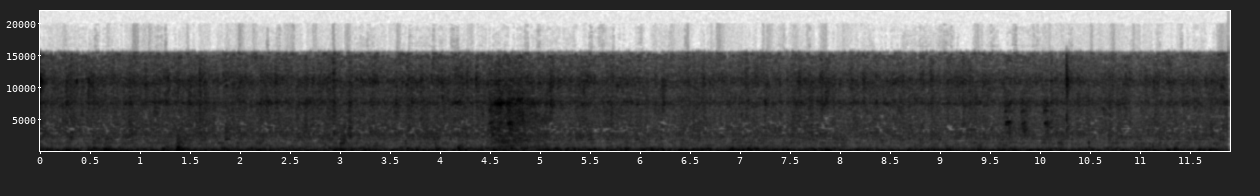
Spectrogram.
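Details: Steady broadband rushing like running water throughout, with no animal calls heard.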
